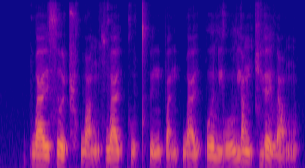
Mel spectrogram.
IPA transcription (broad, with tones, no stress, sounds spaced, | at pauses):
p w a˦ ɪ̯ s ɹ̩˥˨ ʈ͡ʂʰ w ɑ̰˨˩ ŋ s w a˦ ɪ̯ k u˨˦ t̪ʰ y˨˦ n p a̰˨˩ n p w a˨˦ ɪ̯ p ɤ˦ l j o˨˦ ʊ̯ l j ɑ˧ ŋ t͡ɕ ɥ ɛ˥˨ l ɑ̰˨˩ ŋ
